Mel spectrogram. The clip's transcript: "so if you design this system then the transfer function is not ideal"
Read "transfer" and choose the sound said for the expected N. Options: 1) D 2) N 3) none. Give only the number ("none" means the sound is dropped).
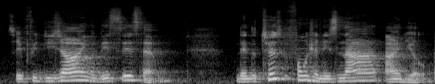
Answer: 3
